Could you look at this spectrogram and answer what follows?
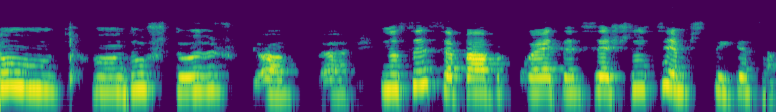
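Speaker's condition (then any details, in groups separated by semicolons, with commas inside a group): Ataxia after brain injury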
